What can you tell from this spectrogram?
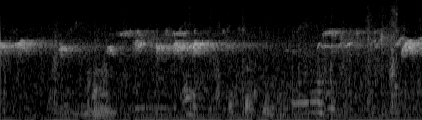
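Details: A baby monkey is crying for help while its sister Rainbow hurries off. High, steady squeals are broken by brief dips, with a few low grunting sounds in the middle.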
